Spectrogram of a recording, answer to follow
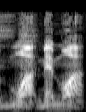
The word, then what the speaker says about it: memoir: 这个比较复杂一点，这个发音比较像是 r 的发音。So 你要做什么？就是 memoir oir 画一条线，然后写一个 ar，所以未来不要忘记这发音是比较特别，不是 memory 就是 memoir。 memoir 有点像那个 moi 的感觉，很像是给人家 moi 一个 moi 一下那种那个 memoir，这样就记，也许是一个很好的记法。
